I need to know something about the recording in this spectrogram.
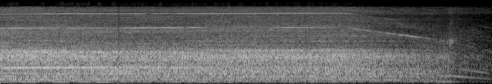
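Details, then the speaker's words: Tiny vacuum cleaner with motor half the size of the body, switched on: strong, steady high-pitched whir with clean even tones, then a smooth spin-down at shutoff; surprisingly powerful. Normal motor running. "Okay, it's a tiny little vac with the motor is a half the size of the body. So when you turn it on, you're not expecting it, and this thing just tears into."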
